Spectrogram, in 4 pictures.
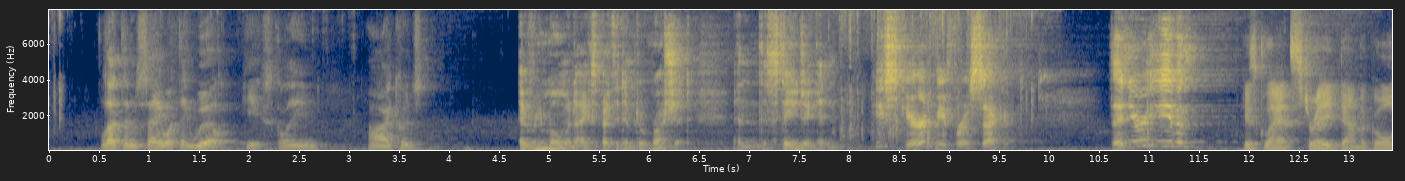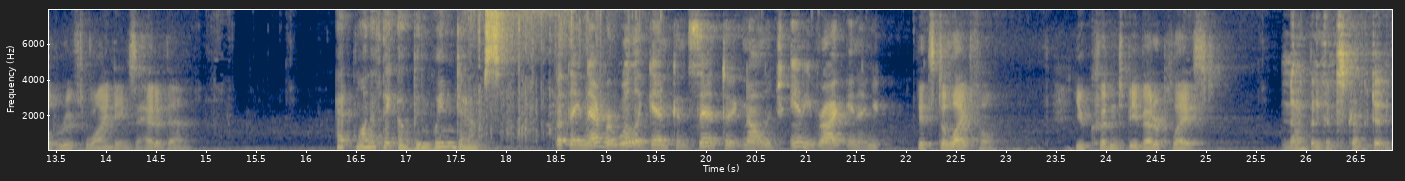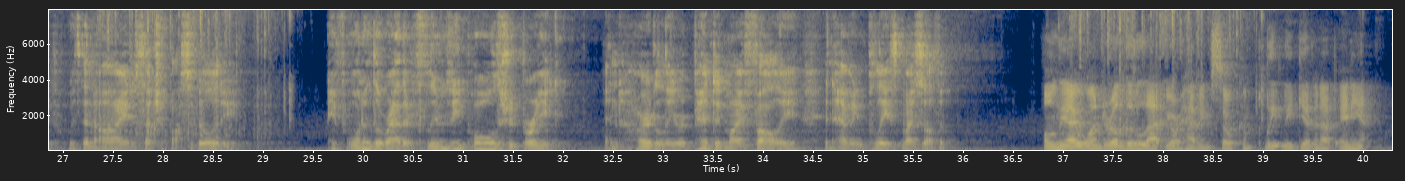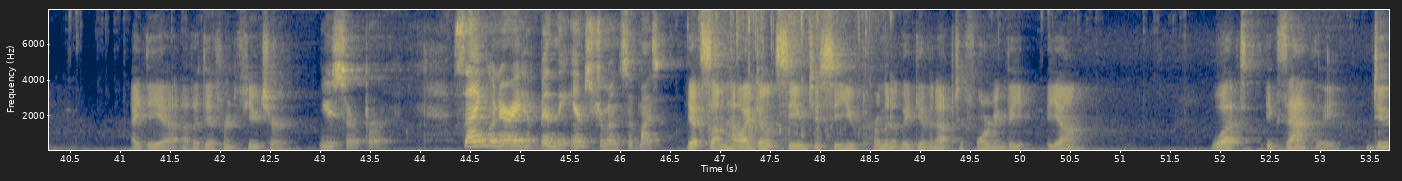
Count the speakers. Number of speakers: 6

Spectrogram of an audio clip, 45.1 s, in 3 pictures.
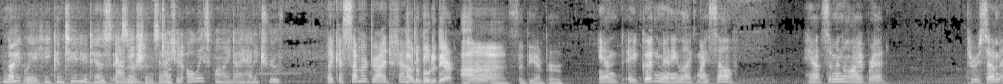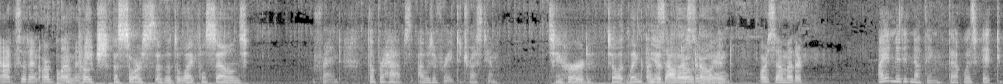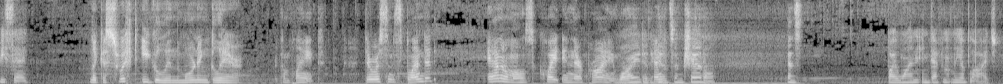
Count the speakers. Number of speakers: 5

